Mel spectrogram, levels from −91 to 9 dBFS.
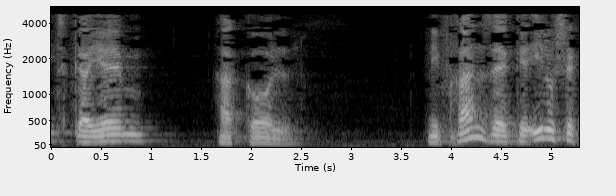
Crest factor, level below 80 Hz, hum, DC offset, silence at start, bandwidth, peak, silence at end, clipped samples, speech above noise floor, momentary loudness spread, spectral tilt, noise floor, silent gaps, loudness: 18 dB; -54 dBFS; none; under 0.1%; 0 s; 5 kHz; -8 dBFS; 0 s; under 0.1%; 43 dB; 10 LU; -8.5 dB/octave; -66 dBFS; none; -24 LUFS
